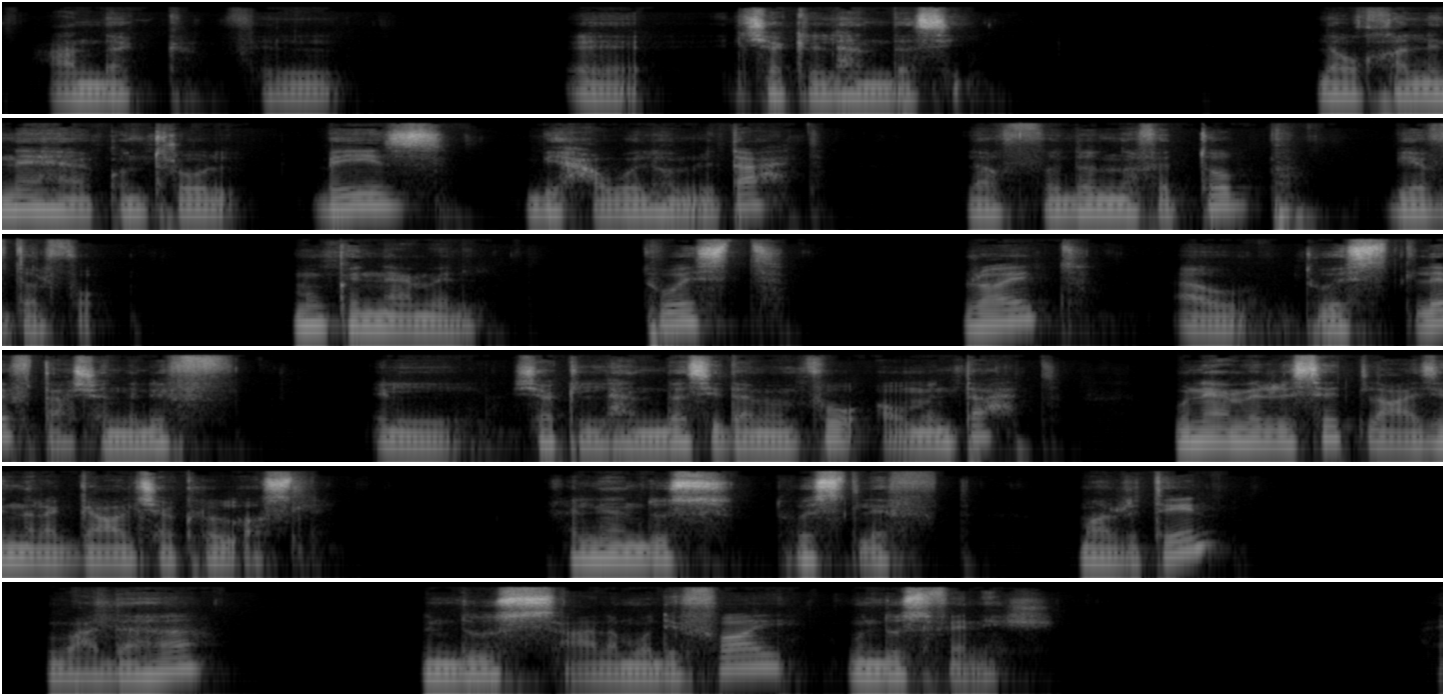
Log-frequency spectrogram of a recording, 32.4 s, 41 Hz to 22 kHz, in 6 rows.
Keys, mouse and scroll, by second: 5.8 click, 9.0 click, 23.9 click, 24.9 click, 28.9 click, 30.2 click.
